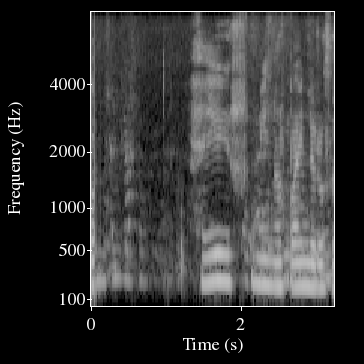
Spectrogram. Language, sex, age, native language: Icelandic, male, 10, Icelandic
